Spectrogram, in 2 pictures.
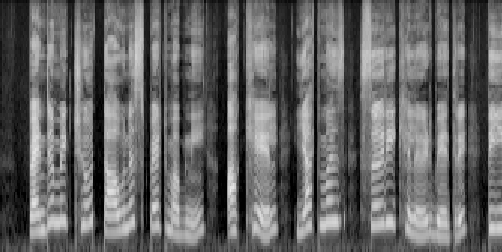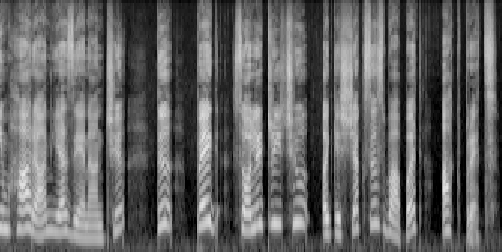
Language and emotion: Kashmiri, neutral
